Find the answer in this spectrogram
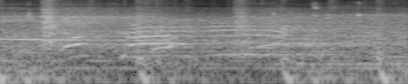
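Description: A basketball dribbled on a hardwood court, bouncing several times at roughly half-second intervals, under the voices of the arena crowd.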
